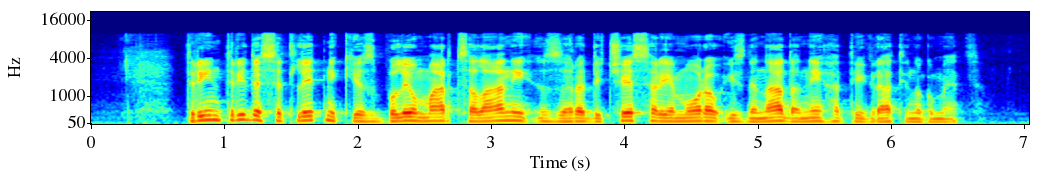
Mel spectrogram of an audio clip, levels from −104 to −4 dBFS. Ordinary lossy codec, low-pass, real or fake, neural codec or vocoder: none; 9.9 kHz; real; none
